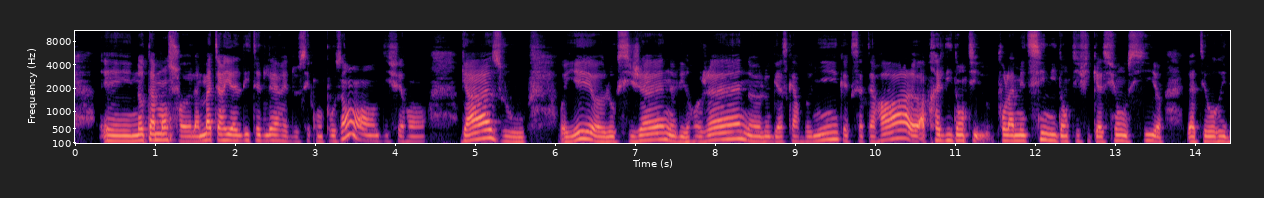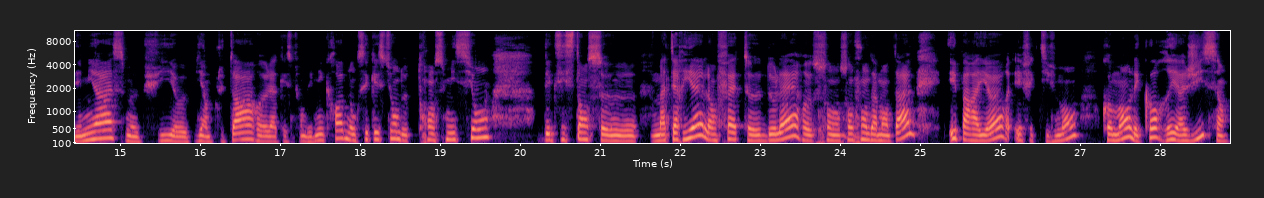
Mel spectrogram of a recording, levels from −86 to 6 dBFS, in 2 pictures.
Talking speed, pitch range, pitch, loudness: 130 wpm, 150-195 Hz, 165 Hz, -21 LUFS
